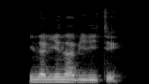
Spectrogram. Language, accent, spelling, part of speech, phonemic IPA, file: French, France, inaliénabilité, noun, /i.na.lje.na.bi.li.te/, LL-Q150 (fra)-inaliénabilité.wav
- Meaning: inalienability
